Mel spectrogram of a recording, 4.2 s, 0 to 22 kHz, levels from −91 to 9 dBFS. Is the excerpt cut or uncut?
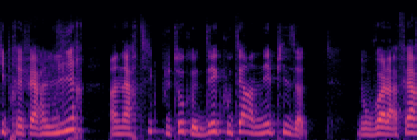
uncut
